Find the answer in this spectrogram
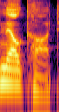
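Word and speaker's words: Nellcôte: It's Nelcott. It's pronounced Nel. It's just Sure. Nelcott. That's what it's called.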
